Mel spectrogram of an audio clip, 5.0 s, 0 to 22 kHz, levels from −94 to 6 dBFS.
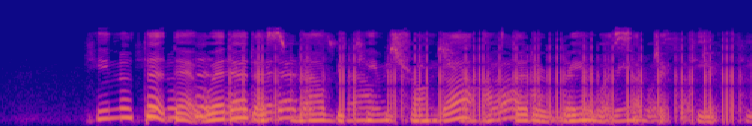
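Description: From the first syllable to the end of the 5-second recording, every phrase of the speech is trailed by an echo with no canceller. The far end appears to be playing the call through a loudspeaker that its microphone picks up again, and nothing subtracts it. That copy returns roughly 300 ms later at about 6 dB below the direct speech. Because it is that strong, it reads as a thin doubling rather than a faint tail.

From 1.53 s until the end, a train of clicks runs over the audio at about 11 per second. The spacing is irregular rather than metronomic. Each click has much the same sharp shape and peaks around 15 dB above the speech, so they cut through clearly as a ragged ticking, continuing through pauses as well as speech. The likely source is electrical interference or a faulty connection or power supply injecting repeated pulses. The speech itself stays band-limited to 8 kHz, as expected from the Opus call path.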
